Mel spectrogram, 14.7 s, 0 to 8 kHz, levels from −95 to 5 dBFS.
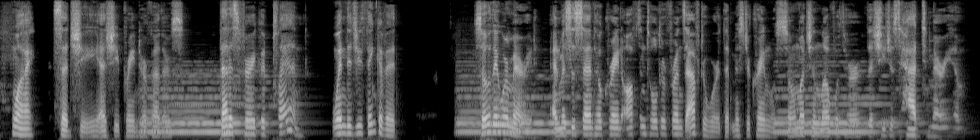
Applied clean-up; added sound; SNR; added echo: classical method log-MMSE.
